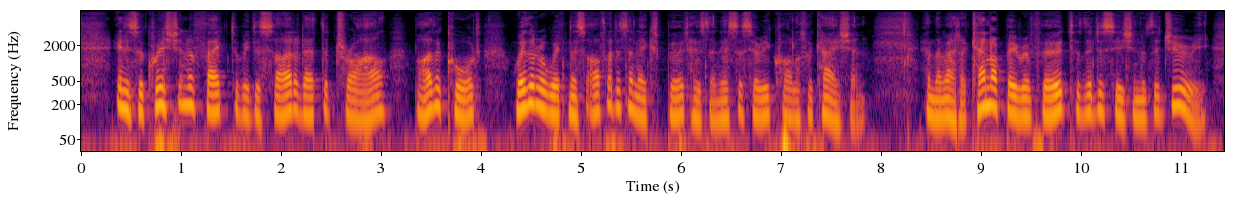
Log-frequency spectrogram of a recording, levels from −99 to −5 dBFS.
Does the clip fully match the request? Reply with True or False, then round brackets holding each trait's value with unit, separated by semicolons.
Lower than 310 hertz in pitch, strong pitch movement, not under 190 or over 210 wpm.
False (135 Hz; 3.7 semitones; 200 wpm)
